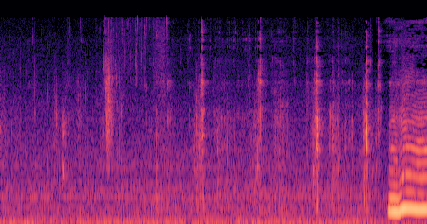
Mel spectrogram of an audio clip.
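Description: Close-mic chewing of thin-sliced pork belly and noodles: soft wet smacks and small clicks of the mouth. About four seconds in, a loud, wavering hum from her throat takes over.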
